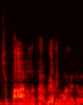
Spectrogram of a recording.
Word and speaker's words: Chipotle: instead of theater to make fun of people mispronouncing it. It's the same way I call that burrito shop Chipotle instead of Chipotle. It's Chipotle.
